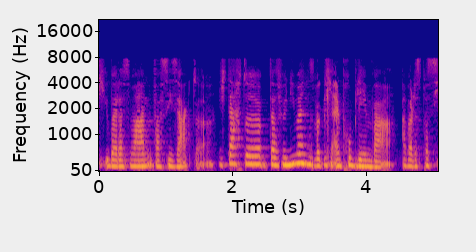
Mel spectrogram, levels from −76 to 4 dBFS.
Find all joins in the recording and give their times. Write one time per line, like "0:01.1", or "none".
0:01.8
0:02.7
0:03.2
